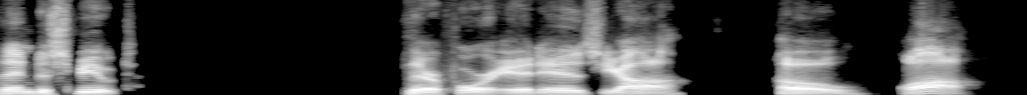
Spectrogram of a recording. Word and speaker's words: Yahowah: Therefore, it is Yahowah. Not complicated. And if you're still tied up in a tizzy fit again over the pronunciation of the Wah, consider how the O sound is derived in Shalom.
